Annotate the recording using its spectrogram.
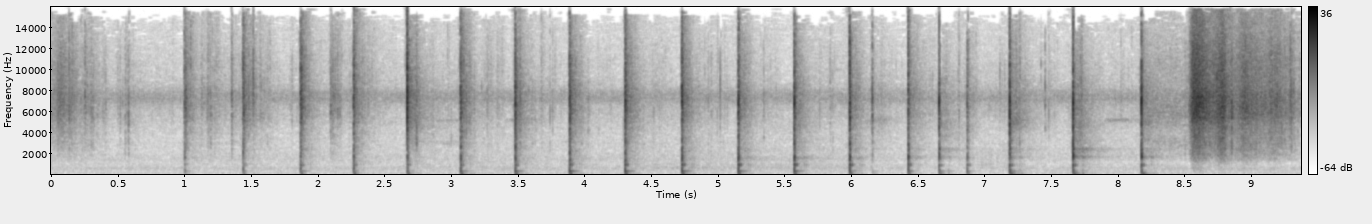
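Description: A mallet knocks repeatedly on a wooden stake.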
